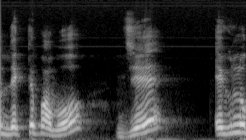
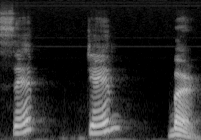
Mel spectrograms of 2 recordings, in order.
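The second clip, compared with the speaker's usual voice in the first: "September" slowly, in three parts; drawn-out three-beat "September"; split into syllables; much slower than usual. Shown as a demonstration. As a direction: separate it as "সেপ-টেম-বর". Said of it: "তিনটা part আছে".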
